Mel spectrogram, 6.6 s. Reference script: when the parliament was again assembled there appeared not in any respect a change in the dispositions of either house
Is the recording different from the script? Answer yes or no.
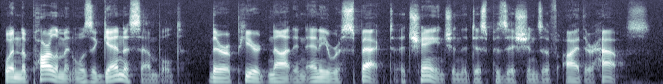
no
